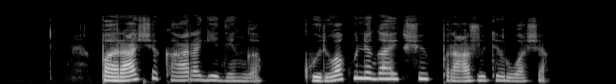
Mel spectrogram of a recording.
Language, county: Lithuanian, Šiauliai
